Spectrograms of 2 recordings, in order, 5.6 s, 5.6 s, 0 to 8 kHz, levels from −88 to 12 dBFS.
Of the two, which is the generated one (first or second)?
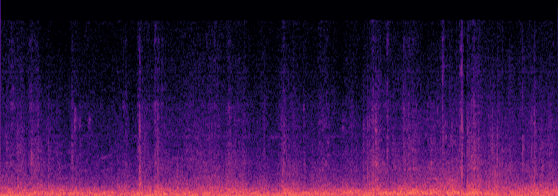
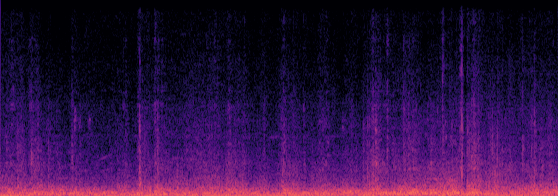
first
